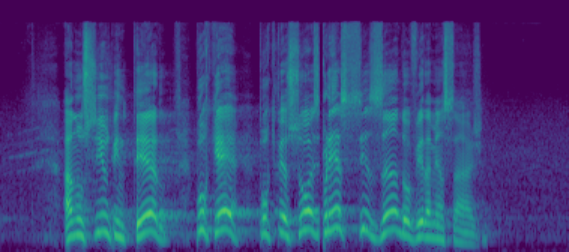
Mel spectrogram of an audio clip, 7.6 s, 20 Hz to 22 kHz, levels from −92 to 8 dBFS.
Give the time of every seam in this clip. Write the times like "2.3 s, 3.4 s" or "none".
1.5 s, 3.6 s, 4.2 s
